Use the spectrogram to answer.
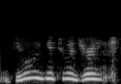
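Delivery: playful mock offer. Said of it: "as I'm like".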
